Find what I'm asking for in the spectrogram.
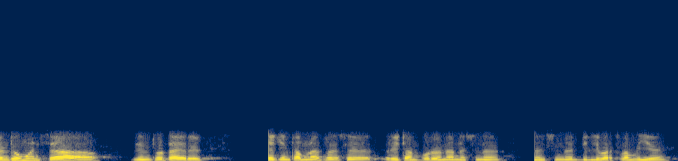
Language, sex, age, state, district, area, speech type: Bodo, male, 18-30, Assam, Chirang, urban, conversation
